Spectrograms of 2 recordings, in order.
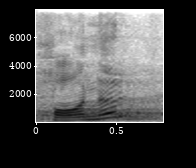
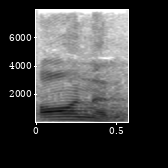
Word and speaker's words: honor: we pronounce it like Horner no we are supposed to be pronouncing it like honor H is silent so what is the next letter obviously a vowel so we have an honor again H is silent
